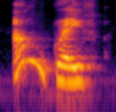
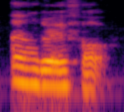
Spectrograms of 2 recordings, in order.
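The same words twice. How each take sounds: First: It is said with a wide smile. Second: It is said flatly, without a smile. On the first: The speaker calls it right. "Automatically, you are smiling" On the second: The speaker calls it wrong. "I don't say"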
